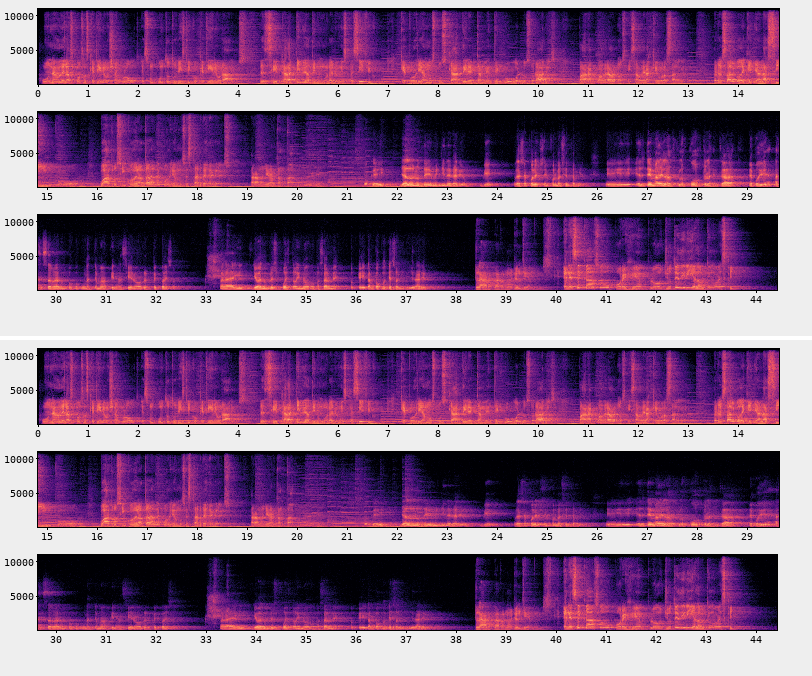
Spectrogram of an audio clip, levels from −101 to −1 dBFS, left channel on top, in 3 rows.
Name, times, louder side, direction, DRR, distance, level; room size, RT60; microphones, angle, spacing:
voice 1, 0.1-4.1 4.4-6.7 7.0-12.9 13.5-18.7 19.1-19.9 33.0-33.3 38.4-43.6, equal, 5° right, 5 dB, 0.4 m, -27 dB
sound 1, 2.6-22.5, equal, 45° right, 2.3 m, -35 dB
voice 2, 20.1-20.5 21.3-21.8 22.1-23.9 24.3-25.7 26.2-28.8 29.0-32.3 33.3-37.4, left 4 dB, 75° left, 11 dB, 0.4 m, -25 dB
7.7 x 4.9 x 5.8 m, 1.5 s
head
